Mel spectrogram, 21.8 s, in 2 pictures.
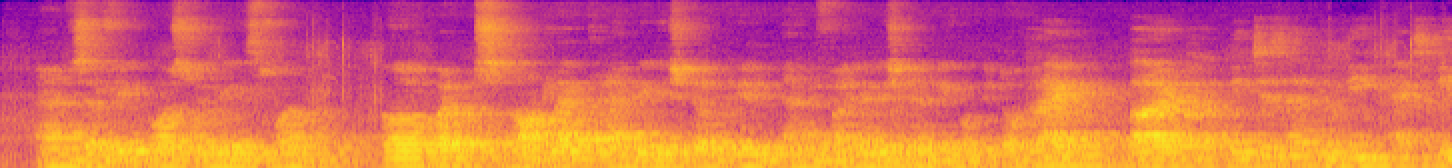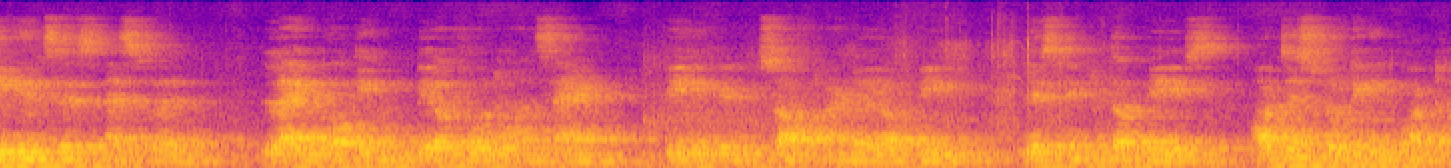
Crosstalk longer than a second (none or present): none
